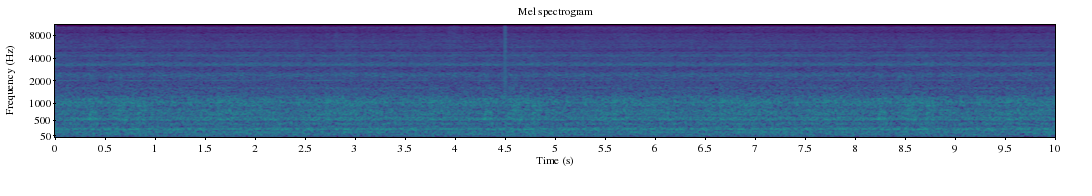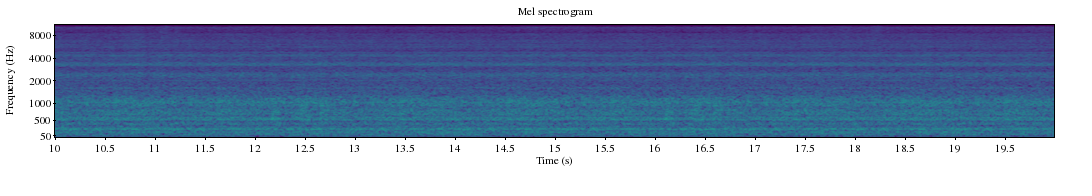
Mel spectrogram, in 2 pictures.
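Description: An electric train hums and rumbles steadily along the track.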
